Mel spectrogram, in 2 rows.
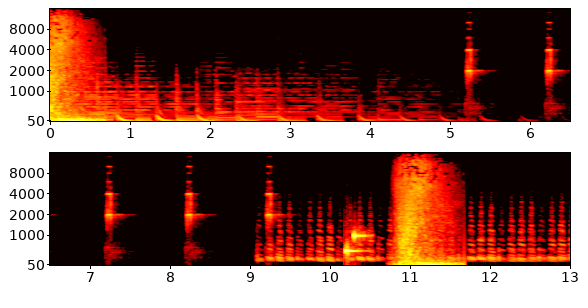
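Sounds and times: background music: 0.0 - 5.3, 9.1 - 10.8.

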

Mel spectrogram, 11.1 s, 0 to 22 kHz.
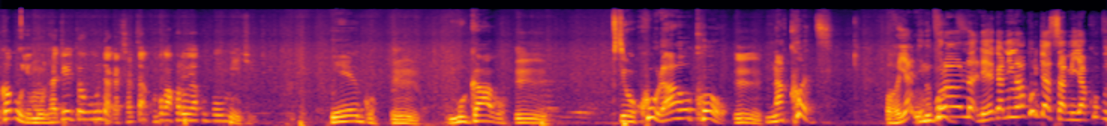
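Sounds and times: man speaking into a microphone: 0.0 - 2.6, 3.3 - 11.0.

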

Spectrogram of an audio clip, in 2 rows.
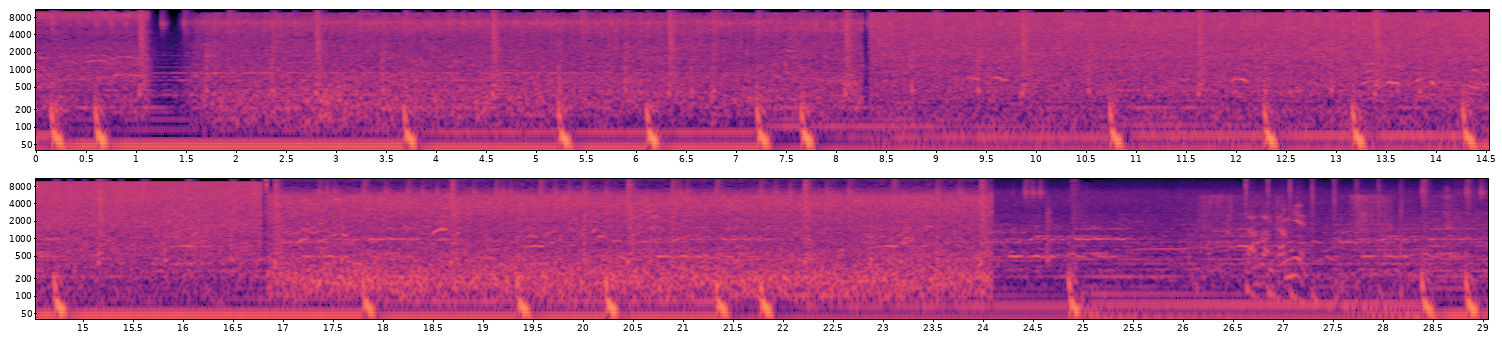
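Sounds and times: rushing floodwater: 0.0 - 24.2, 26.0 - 29.0
background music with low drone: 0.0 - 29.0.

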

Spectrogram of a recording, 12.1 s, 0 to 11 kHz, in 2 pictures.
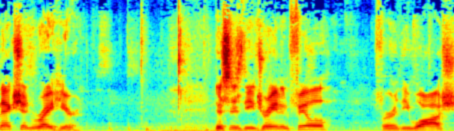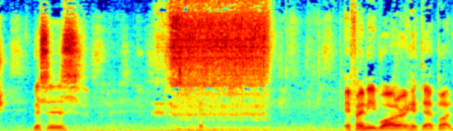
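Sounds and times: tap water running into steel sink: 8.3 - 9.6.

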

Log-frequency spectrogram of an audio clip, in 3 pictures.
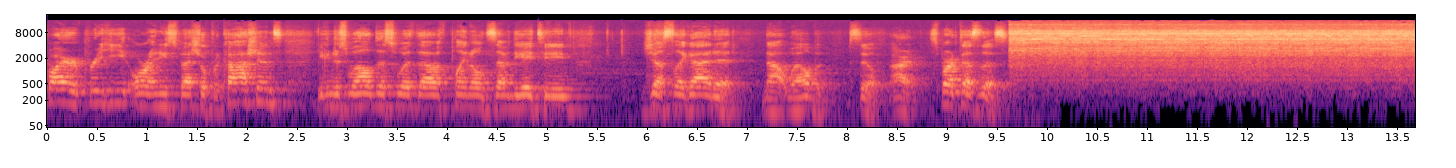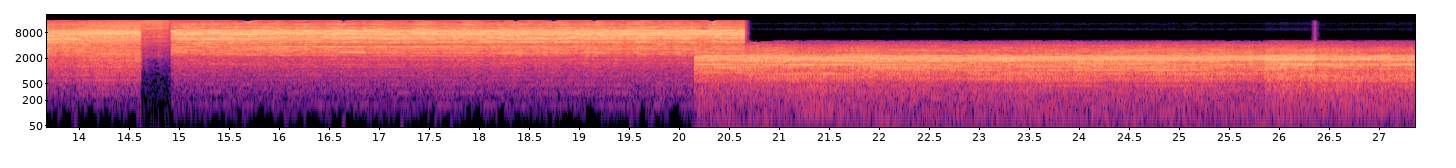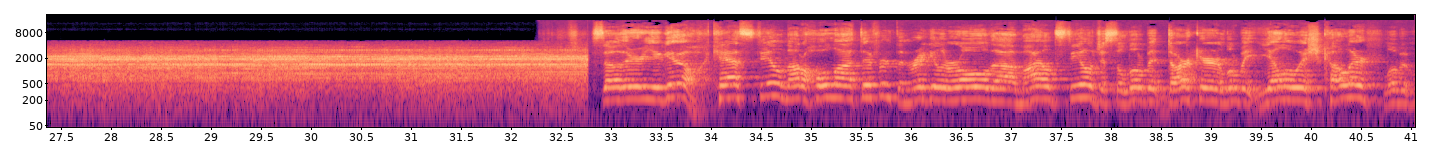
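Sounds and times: angle grinder grinding steel: 9.6 - 20.7.

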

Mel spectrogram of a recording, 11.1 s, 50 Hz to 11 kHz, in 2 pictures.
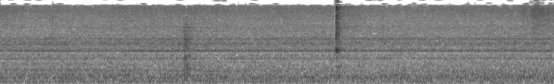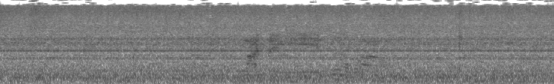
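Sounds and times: drill machine hum and whine: 0.0 - 11.0.

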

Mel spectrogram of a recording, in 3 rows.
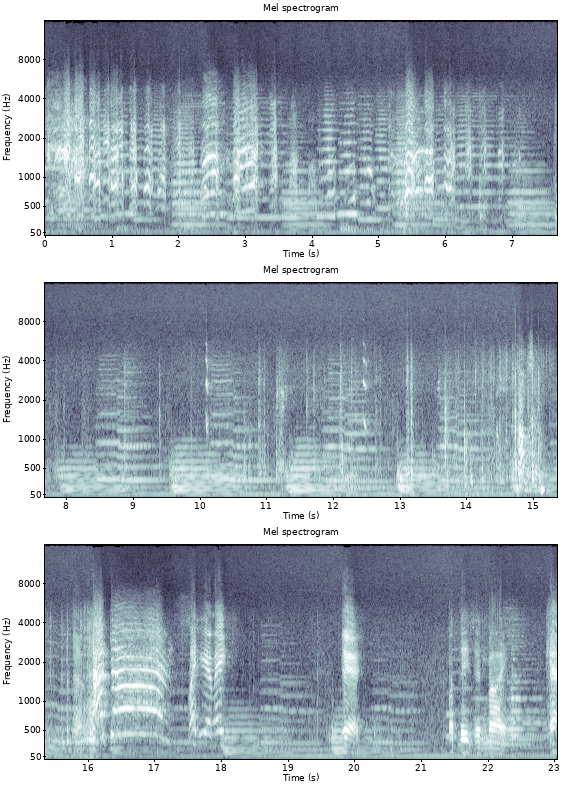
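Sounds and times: orchestral score with brass: 0.0 - 16.4, 17.0 - 23.0.

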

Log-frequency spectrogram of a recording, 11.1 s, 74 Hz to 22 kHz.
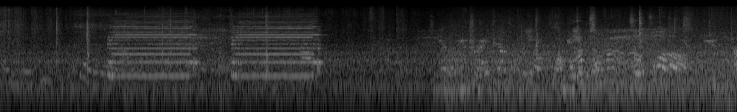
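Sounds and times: train horn blasts: 1.6 - 4.9.

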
